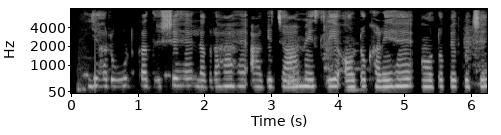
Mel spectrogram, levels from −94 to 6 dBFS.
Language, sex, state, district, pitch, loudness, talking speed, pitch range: Hindi, female, Bihar, Sitamarhi, 240 Hz, -28 LUFS, 180 wpm, 230-250 Hz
